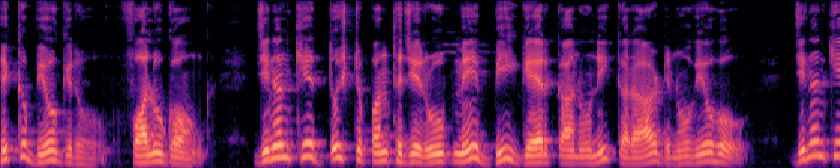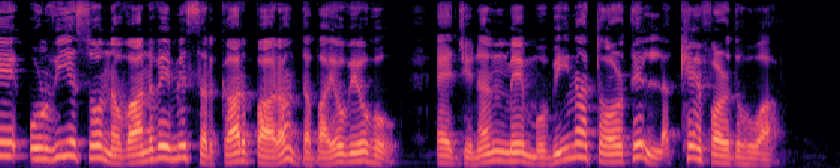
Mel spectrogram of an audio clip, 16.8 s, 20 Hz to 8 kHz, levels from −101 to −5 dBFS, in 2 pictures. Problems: none marked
